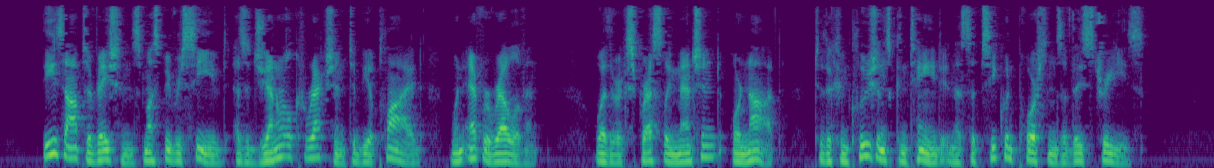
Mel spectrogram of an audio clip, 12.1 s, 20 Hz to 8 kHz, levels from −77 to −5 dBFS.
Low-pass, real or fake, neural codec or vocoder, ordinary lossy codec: 7.2 kHz; real; none; MP3, 32 kbps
